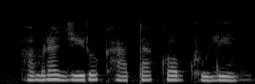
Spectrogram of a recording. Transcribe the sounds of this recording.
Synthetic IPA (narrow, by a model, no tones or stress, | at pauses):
həmɾad͡ʒiɾokʰat̪akɔb̚kʰuli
